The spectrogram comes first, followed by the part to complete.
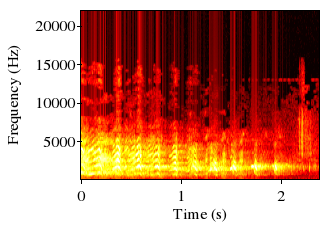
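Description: A woman and a man laughing hard together: a quick run of high-pitched laughs over a lower one, dying away near the end.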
